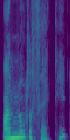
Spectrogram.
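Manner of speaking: high, slow prissy voice; prim and proper. Retold or imitated. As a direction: pretend to be unaffected, primly. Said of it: "he's trying to pretend like".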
